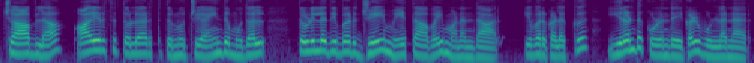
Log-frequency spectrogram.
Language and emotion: Tamil, neutral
